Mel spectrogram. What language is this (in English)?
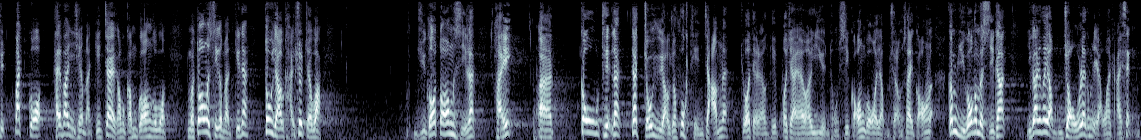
Cantonese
